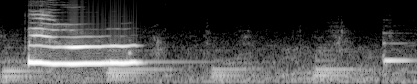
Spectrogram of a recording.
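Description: In Genshin Impact, a cat gives a clear, close meow that slides downward, followed by a couple of softer, shorter mews and a small chirp at the end.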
